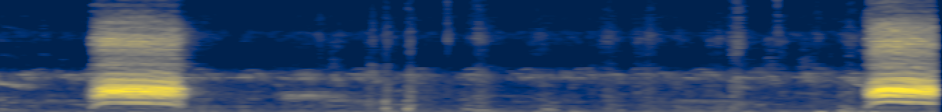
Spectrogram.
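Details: Crow in a food fight with wild birds gives a harsh caw, a long pause with faint clicks and chirps, then another loud caw.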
